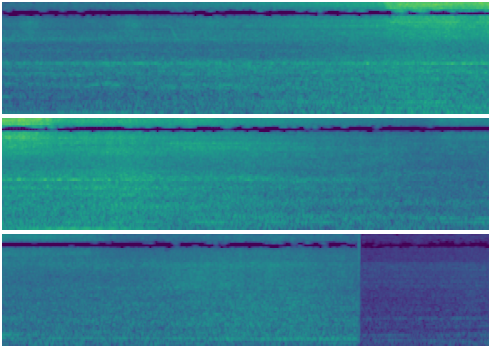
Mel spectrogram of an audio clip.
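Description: Diesel passenger railcar pulling into the platform: its engine and wheels on the rails grow louder as it draws in, loudest about four seconds in, then run on steadily as it comes alongside. The sound cuts off suddenly near the end.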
